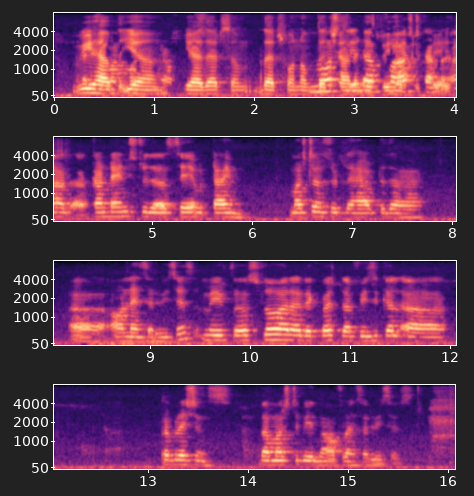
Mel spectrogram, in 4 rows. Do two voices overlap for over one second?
Yes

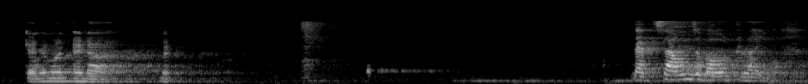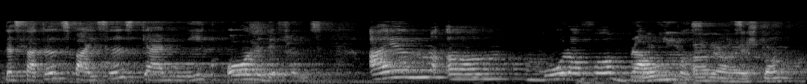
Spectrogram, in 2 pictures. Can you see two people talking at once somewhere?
Yes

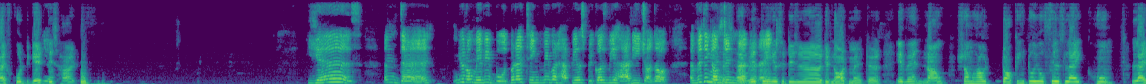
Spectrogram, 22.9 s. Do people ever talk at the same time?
Yes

